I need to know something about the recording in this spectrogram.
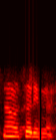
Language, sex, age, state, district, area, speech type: Kannada, female, 18-30, Karnataka, Mysore, urban, conversation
